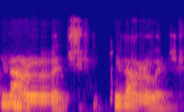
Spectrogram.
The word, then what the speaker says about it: Cyfarwydd: Cyfarwydd. Cyfarwydd, yeah, with a K sound, it meaning storyteller.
